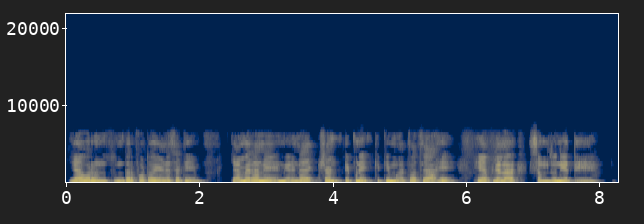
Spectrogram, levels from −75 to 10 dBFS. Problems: constant background noise, background conversations at intervals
